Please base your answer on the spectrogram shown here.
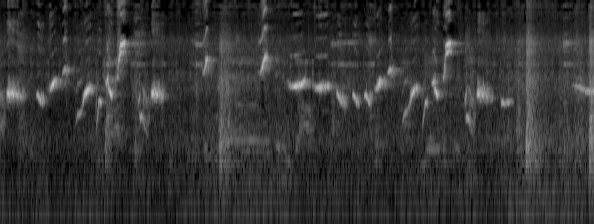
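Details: A white-rumped shama sings with many voices, switching tunes continuously, to provoke birds into competitive singing. Short looping whistled notes and curled chirps follow in quick, irregular succession, with a few clicks between phrases.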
